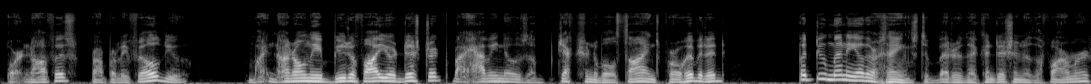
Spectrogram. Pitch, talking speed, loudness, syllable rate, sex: 120 Hz, 170 wpm, -19 LUFS, 6.1 syllables/s, male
